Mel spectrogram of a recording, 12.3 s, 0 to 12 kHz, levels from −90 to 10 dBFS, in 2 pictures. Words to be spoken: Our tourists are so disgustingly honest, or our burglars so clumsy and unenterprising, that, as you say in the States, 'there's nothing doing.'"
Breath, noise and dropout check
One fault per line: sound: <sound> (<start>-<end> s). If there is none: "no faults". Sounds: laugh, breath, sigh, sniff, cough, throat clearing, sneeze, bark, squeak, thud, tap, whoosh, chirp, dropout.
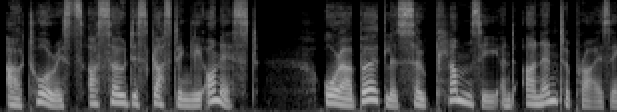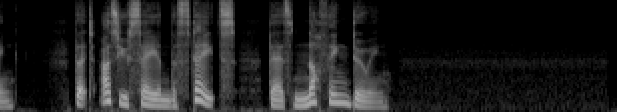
no faults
